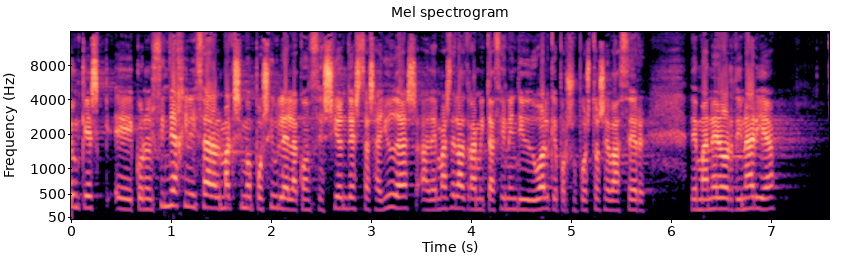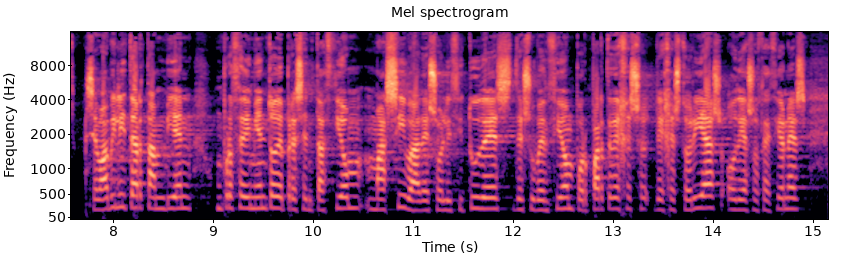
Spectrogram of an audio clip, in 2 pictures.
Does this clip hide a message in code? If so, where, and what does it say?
No.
